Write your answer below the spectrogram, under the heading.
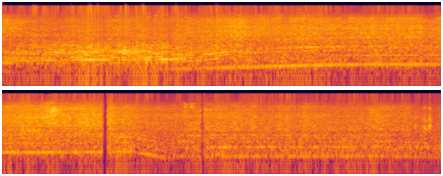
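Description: Car engine heard from inside the cabin over road noise as the car drives: the engine note rises as it accelerates, holds steady, then drops to a lower pitch near the end.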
